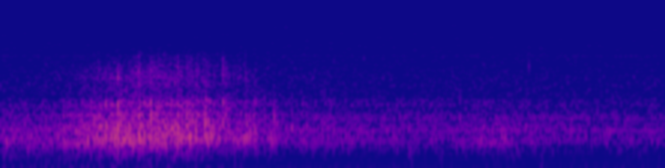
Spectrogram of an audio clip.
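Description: Rushing, crackling noise of a pyroclastic flow of hot ash and rock pouring down Mount Merapi's flank. It swells about half a second in, then eases after about two seconds to a steady, lower hiss.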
